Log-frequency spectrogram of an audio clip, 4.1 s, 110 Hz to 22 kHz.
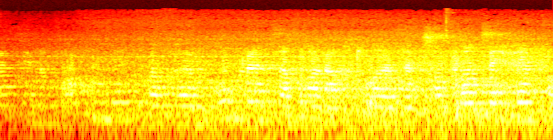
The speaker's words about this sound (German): Am frühen Morgen um kurz nach 8 warten nur 3 Dutzend Pendler auf Gleis 13. Dann rollt ein Regionalzug aus Niedersachsen in den Hauptbahnhof ein. Die Türen öffnen sich, die Passagiere strömen heraus, füllen den gesamten Bahnsteig.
